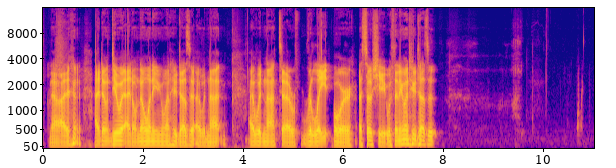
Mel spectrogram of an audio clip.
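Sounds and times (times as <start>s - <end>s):
speech: 0.1s - 8.0s
sipping a drink: 8.9s - 11.0s.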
